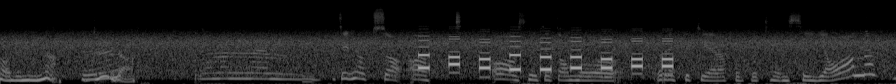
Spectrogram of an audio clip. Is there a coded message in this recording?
Yes: DTMF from 4.2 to 6.7 s, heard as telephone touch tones, dialled by machine, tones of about 110 ms, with speech in Swedish. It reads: 604325477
